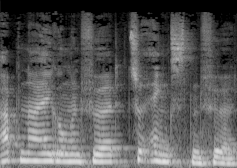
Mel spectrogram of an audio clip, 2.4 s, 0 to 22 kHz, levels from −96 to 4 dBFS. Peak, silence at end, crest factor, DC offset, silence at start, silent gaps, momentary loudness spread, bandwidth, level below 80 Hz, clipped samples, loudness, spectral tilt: -4 dBFS; 0 s; 12 dB; under 0.1%; 0 s; none; 4 LU; 15.5 kHz; -46 dBFS; under 0.1%; -16 LUFS; -6 dB/octave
